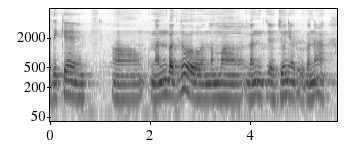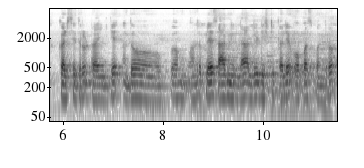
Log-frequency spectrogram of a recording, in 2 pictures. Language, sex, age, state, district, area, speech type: Kannada, male, 18-30, Karnataka, Hassan, rural, spontaneous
